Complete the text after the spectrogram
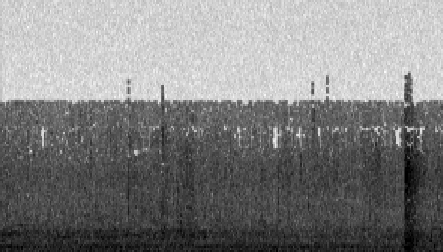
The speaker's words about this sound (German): Ein großes Containerschiff verlässt den Hafen.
